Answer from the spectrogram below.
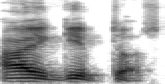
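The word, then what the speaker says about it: Αἴγυπτος: a i and then you have the soft breather or the smooth breather that way otherwise if it's the other way we will then say then it's gonna sound as I give to us so that's not what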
